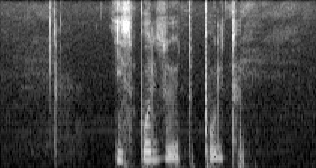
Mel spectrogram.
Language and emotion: Russian, neutral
